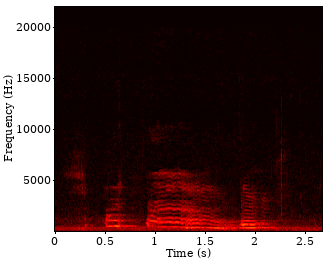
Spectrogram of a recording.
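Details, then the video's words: An English Bulldog, jealous of the owner's dinner and pouting on the couch, voices frustration in drawn-out, wavering whines that rise and fall like a grumbling moan. "Frustrated English Bulldog Makes Funny Noises"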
